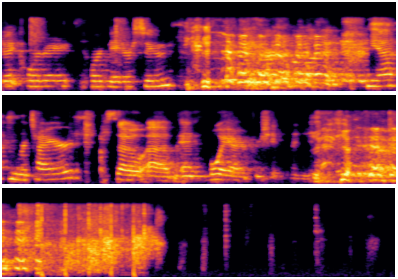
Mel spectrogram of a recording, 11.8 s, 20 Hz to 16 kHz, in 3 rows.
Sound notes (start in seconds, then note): 7.0 laughter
